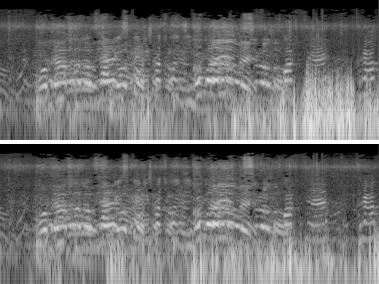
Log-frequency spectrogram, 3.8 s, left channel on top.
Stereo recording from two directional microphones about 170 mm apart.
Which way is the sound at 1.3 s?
40° left (ahead or behind).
